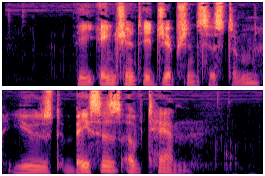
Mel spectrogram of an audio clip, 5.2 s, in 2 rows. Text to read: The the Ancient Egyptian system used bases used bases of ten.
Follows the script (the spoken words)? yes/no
no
